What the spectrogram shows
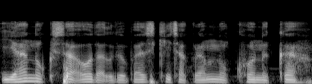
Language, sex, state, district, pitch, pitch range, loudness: Garo, male, Meghalaya, South Garo Hills, 110 Hz, 105-120 Hz, -20 LUFS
